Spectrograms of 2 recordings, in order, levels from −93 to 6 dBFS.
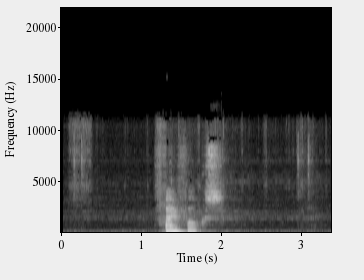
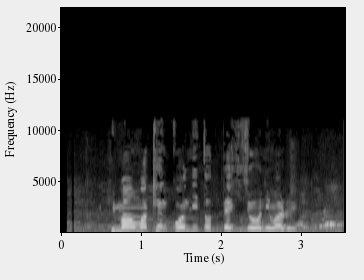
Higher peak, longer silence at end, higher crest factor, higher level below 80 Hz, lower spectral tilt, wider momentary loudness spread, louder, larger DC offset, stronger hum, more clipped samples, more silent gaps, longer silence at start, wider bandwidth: about the same, -4 dBFS vs -6 dBFS; first, 1.35 s vs 0 s; about the same, 22 dB vs 20 dB; first, -62 dBFS vs -78 dBFS; about the same, -4.5 dB/octave vs -4 dB/octave; first, 27 LU vs 13 LU; first, -20 LUFS vs -25 LUFS; neither; neither; neither; neither; first, 1.2 s vs 0.65 s; about the same, 11.5 kHz vs 11.5 kHz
